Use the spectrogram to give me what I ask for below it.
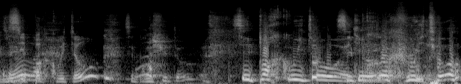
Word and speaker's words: prosciutto: L'autre jour, je vous ai confronté à prononcer porcuito, là. Porcuito, c'est dur. C'est là. Porcuito? C'est prosciutto.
